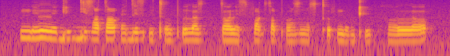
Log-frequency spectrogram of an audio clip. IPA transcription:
ŋ e̤ lː e̤ ɡ i̤ ɡ dʲ ʊ z e tˤ i ʔ ɛ̤ d i z ʔ i̤ tʼ o̤ pʼ u l ɔ z tː ɔ l ɛ̤ s f ɔ ɡ sˤ ʊ pʼ ɔ̤ z ðˤ o̤ s kʼ ʊ f ŋ o̤ ɡ kʼ i̤ pʰ ɔ̤ lː ɔ

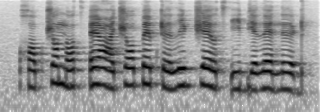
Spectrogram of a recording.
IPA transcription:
χ ɔ˨ p t͡ʃ ɔ˦ n ɔ˨˦ t͡sʼ ɛ˦ ʕ ɛ˨ t͡ʃ ɔ˦ p ɛ˦ p ʈ ɘ˨ ð i˦ ɖ t͡ʃ ɛ˦˨ ʊ̯ t͡sʼ i˨ bʲ ɛ˨ ð ɛ˦˨ n ɘ˦˨ ɖ

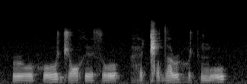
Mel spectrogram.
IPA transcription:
ɹ ʊː x ʊː d͡ʒ ɔ x ɪː s ʊː | ɦ ɛ ǁ ɔ d a ɹ ɦ ʊ t͡ʃ m u

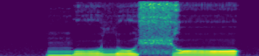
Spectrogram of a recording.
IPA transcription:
m o l o ɕ ɔ

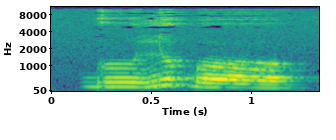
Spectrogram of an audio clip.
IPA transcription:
ɡ uː˨ ɲ o˦ ɡ͡b oː˨

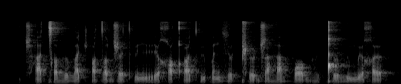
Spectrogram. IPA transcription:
ʈ͡ʂʰ a ǀ ʌ ɦ ɵ v a t͡ʃʼ ɵ tˤ ə ɖ͡ʐ ə tʼ ɨ n r ɨ χ ɵ qʼ ɵ tʼ ɨ p ə n z ɵ ǁ ɵ ɖ͡ʐ a ɦ a v p ɔ ɡʱ ə ǃ ɵ v ɨ m ɨ χ ə

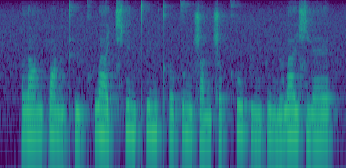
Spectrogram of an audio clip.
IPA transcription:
l ɑ˦ ŋ p ɑ˥˨ ŋ t̪ʰ y˨˦ kʰ w ä˥˨ t͡ɕʰ i˥˨ n t̪ʰ y˦ n kʰ ɤ˨˦ t̪ ʊ˥˨ ŋ ʂ ɑ˨˩ ŋ ʂ ɤ˦ kʰ u˦ p i˨˦ ŋ p y˨˩ n ɻ w a˦ ɪ̯ ɕ j ɛ˦

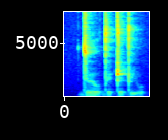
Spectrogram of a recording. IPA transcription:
d ø ʊ̯ d̪ e ʈ ɪ t̪ i ʊ̯

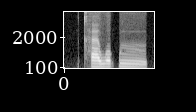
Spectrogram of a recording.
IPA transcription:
kʰ æ w o k͡p ɯ

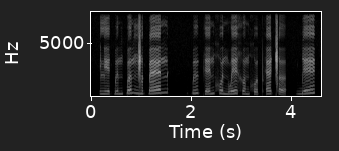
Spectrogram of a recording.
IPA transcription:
lʲ e k͡p ɨ n k͡p ə n ŋ͡ǁ ə k͡p ɛ n | k͡p ɨ k e n χʷ e n w e x ɤ n χʷ e pʰ ɛ ǁ ə | ɡ͡b e

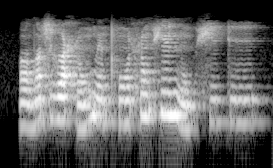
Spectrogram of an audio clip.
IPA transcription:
õ˨ dˤ ɛ̃˧ ɬ ɦ ə˧ ħ ũ˨˦ b ẽ˧ t̪ʰ ũ˧ ħ ũ˦ ç ẽ˦ ɲ ũ˨ k ç i˧ k i˧

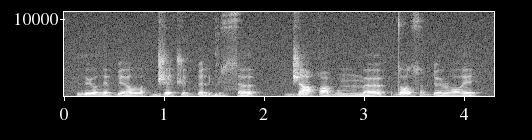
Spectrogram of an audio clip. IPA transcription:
ð y o̯ ð ɪ ɓ ɪ lˠ | d͡ʒ ə t͡ʃ ø ɡ ɗ ə r ɡ y z s ə | d͡ʒ a e̯ q œ e̯ b o mː œ | d ɔ lˠ s o ɡ ɗ ø ɹ ɔ e̯

